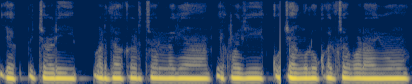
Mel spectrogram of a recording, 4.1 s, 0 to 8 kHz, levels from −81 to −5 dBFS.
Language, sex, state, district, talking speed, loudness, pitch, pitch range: Hindi, male, Uttarakhand, Tehri Garhwal, 205 wpm, -20 LUFS, 140 Hz, 140-150 Hz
